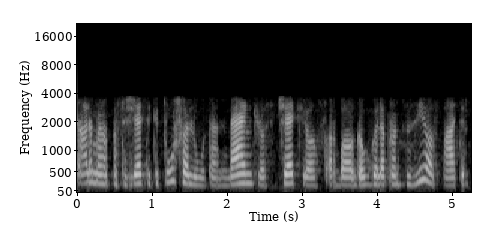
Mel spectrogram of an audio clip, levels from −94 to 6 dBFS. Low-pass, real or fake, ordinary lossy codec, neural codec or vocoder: 3.6 kHz; fake; AAC, 32 kbps; codec, 16 kHz, 16 kbps, FunCodec, trained on LibriTTS, 50 frames a second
